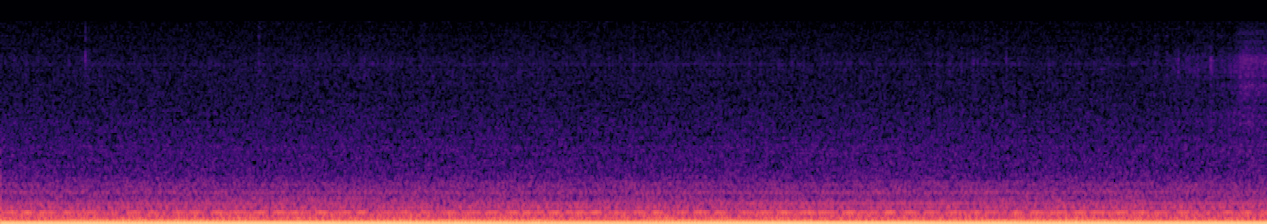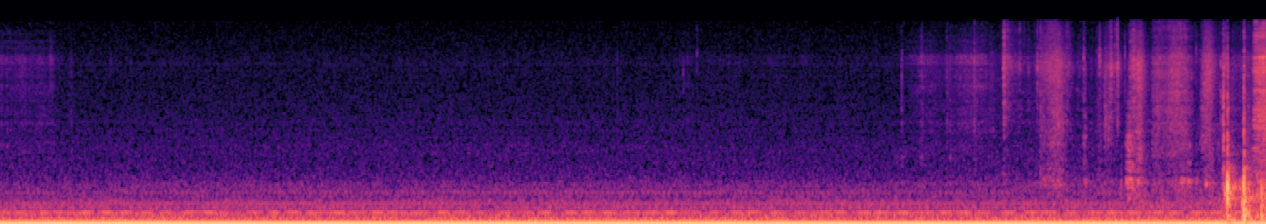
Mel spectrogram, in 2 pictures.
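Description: Steady low hum with a few faint steady tones above it. In the last few seconds there is clicking and knocking, handling noise as the camera is picked up and moved.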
